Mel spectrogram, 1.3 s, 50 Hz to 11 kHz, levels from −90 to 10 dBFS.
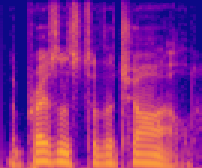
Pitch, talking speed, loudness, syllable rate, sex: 115 Hz, 225 wpm, -16 LUFS, 5.0 syllables/s, male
